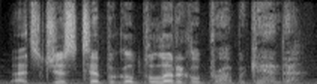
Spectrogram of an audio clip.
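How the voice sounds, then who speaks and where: A man's voice: medium pitch, lively intonation, fast talker, natural voice. An actor with an American accent playing a troubled, earnest young man in a video game, speaking in a hesitant, understated way. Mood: matter-of-fact. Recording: music behind the voice.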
